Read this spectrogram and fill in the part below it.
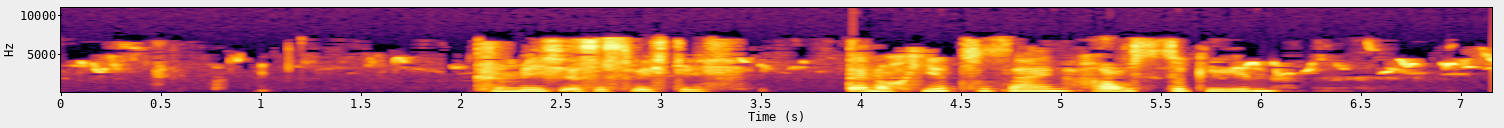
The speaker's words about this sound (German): Ihr hört wahrscheinlich wieder im Hintergrund ähm, die Vögel fleißig zwitschern.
